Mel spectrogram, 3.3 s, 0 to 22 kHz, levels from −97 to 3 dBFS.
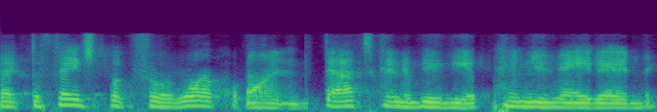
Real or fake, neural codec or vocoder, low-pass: fake; codec, 16 kHz, 1 kbps, FreqCodec, smaller model; 7.2 kHz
